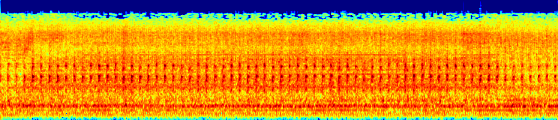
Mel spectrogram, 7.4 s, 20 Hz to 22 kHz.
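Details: Lada Priora 126 engine, cold idle on a 10 °C morning: sharp regular metallic knock about three times a second; piston slap, knock disappears with cylinder 4 coil removed; repaired, no knock afterward, sold at 100,000 km.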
